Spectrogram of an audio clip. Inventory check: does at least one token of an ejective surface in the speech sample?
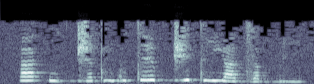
no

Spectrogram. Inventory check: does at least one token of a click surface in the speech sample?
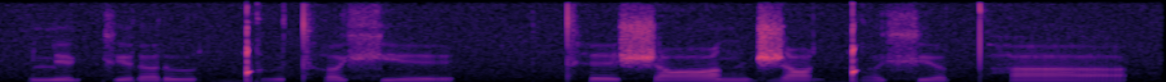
yes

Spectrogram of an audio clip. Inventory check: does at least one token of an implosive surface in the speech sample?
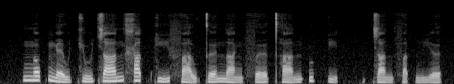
no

